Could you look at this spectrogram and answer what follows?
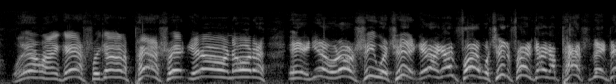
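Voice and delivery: high, fast singsong mimicry of dopey compliance; mock complacent public. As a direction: imitate dim followers babbling along, loud and high. Mimics complacent public going along.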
